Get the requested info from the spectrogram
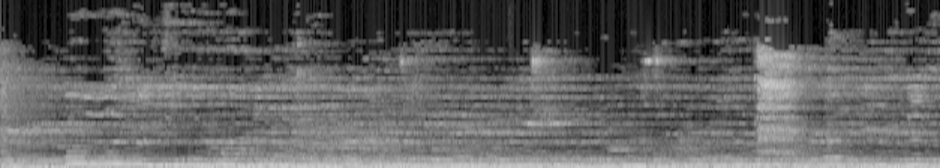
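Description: Several voices phonating through drinking straws at once, each sliding up and down through its range in overlapping pitch glides: a straw-phonation (semi-occluded vocal tract) voice warm-up.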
